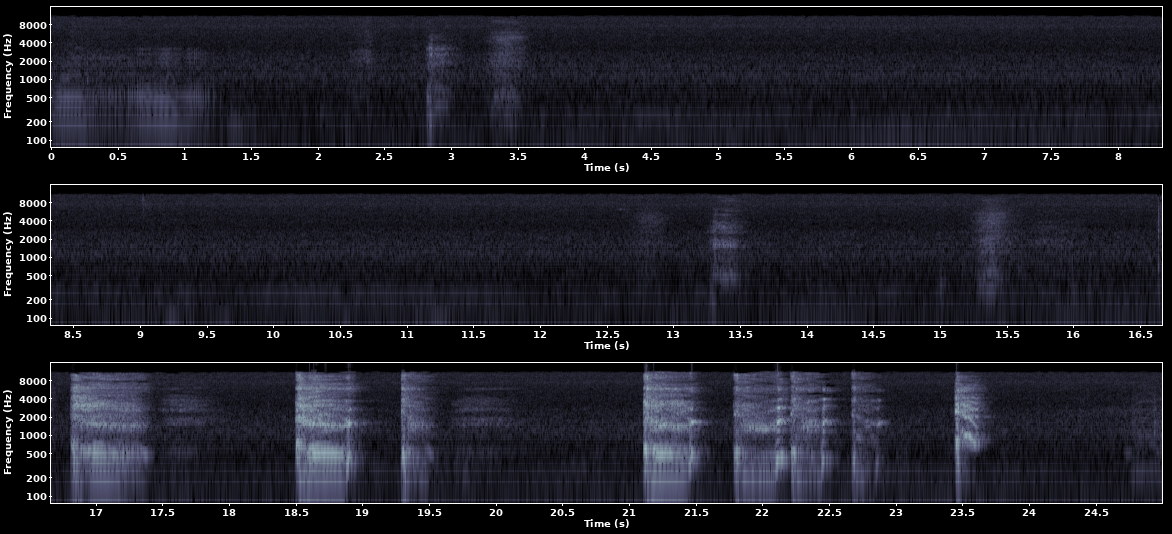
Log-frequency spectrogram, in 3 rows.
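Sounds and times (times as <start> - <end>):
girl coughing hard: 2.8 - 3.1, 16.8 - 17.5, 18.5 - 19.6, 21.1 - 23.8.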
